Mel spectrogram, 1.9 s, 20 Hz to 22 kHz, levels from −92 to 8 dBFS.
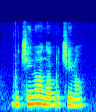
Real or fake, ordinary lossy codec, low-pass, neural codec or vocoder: real; none; 10.8 kHz; none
